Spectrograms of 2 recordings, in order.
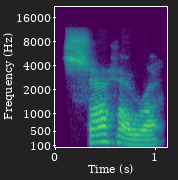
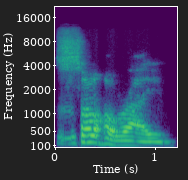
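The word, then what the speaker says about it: צָהֳרַיִם: the word is not pronounced Sahoraim, but Sohoraim.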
